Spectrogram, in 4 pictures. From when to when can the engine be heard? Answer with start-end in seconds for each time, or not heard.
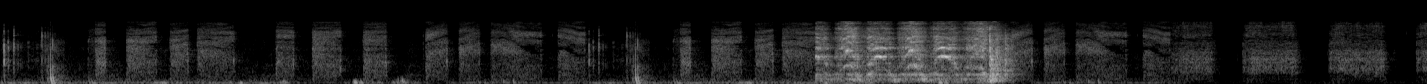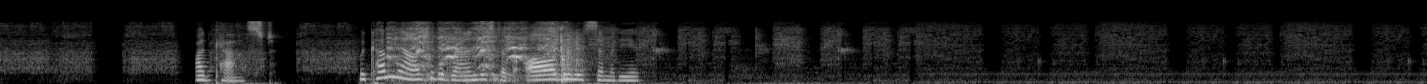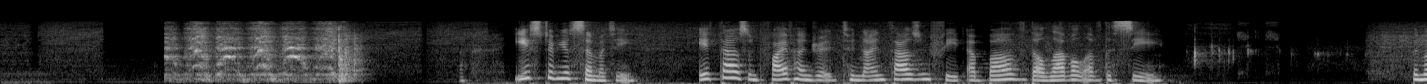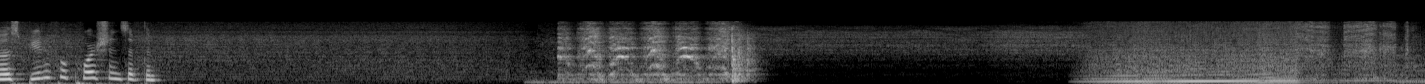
53.5-57.0.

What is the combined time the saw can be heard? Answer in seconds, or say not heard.
8 s.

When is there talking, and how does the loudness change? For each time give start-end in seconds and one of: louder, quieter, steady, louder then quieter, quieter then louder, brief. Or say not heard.
16.2-17.0 brief
17.9-20.6 brief
33.1-40.1 steady
42.6-44.4 brief.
